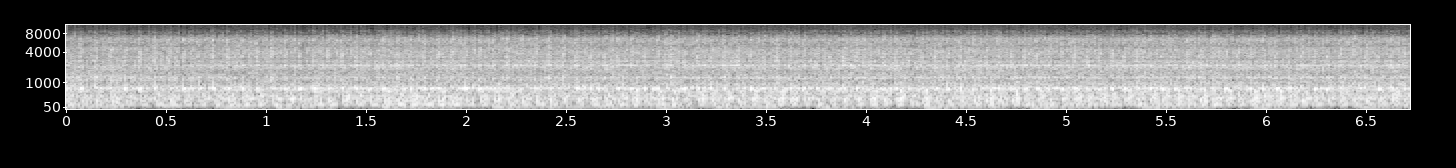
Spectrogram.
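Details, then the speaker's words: Kawasaki Vulcan 500 twin at working temperature ticks over at a steady, even idle with mid-pitched patter and no misses, warmed up and ready for carburetor synchronization after carb repair. "this we have to let the bike warm up and we'll start synchronizing it"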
